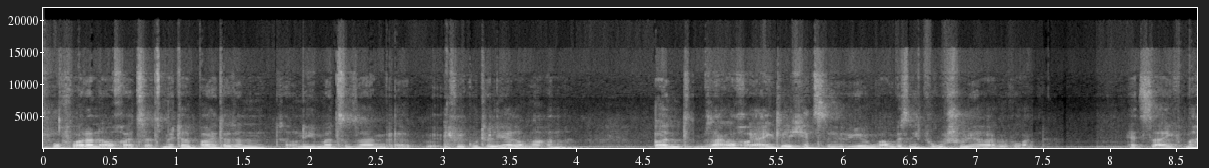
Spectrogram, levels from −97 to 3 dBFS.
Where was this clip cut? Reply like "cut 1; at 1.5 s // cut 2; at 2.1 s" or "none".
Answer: cut 1; at 1.8 s // cut 2; at 3.0 s // cut 3; at 4.9 s // cut 4; at 5.3 s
